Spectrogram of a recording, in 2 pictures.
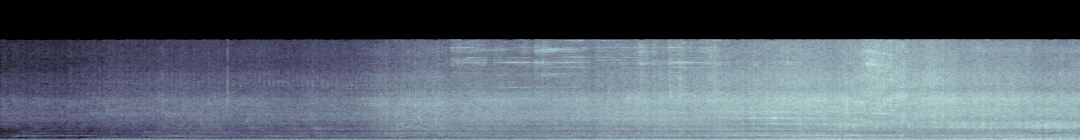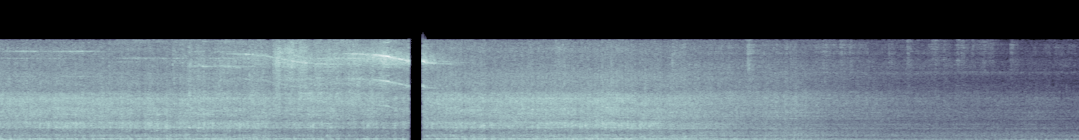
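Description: Fajar Utama Yogya passenger train, hauled by a diesel-electric locomotive, passing close by: the sound builds as it approaches, holds loud as the carriages' wheels run over the rails, then fades as the train moves away. There is a momentary cut in the audio about two thirds of the way through.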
